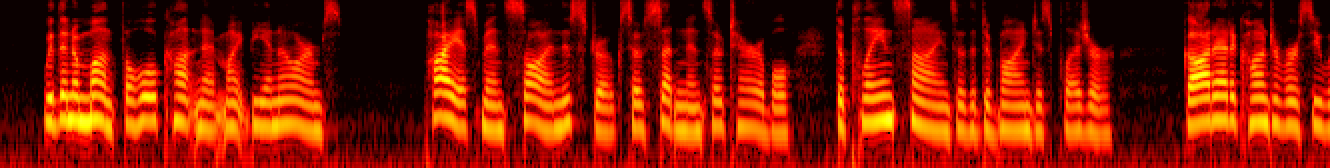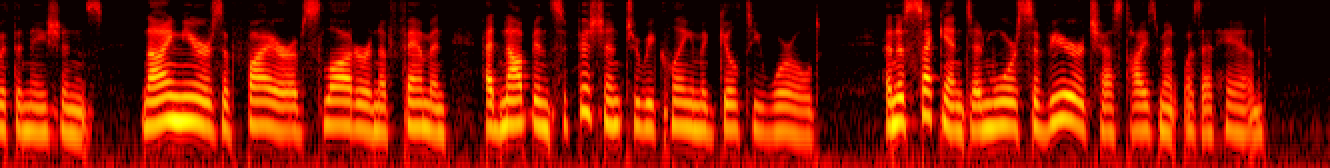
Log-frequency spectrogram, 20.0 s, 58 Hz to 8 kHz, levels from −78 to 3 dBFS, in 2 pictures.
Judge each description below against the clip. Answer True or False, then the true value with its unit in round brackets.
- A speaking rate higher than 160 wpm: True (190 wpm)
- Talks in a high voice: True (195 Hz)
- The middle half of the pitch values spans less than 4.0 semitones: True (3.4 semitones)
